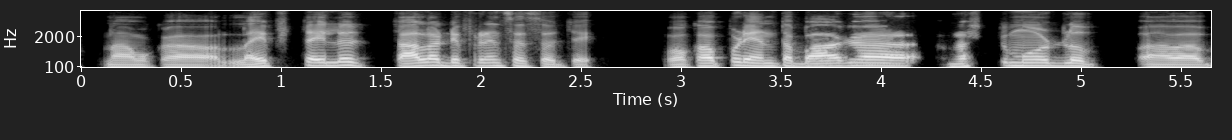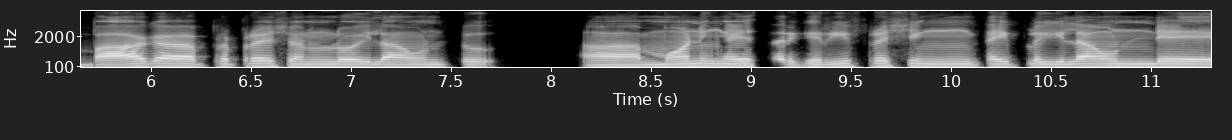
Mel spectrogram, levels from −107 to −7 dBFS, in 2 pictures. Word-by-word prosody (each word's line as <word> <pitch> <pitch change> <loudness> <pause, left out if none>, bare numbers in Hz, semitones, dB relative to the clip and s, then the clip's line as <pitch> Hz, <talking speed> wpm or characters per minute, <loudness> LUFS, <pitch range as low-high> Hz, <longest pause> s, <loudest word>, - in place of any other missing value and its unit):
నా 110 - -1
ఒక 100 - -12 0.4
లైఫ్‌స్టైల్‌లో 160 +7 +2 0.2
చాలా 140 +5 +6
డిఫరెన్సెస్ 160 -3 -2
వచ్చాయి. 100 - -6 0.4
ఒకప్పుడు 145 +8 +2
ఎంత 140 +1 -1
బాగా 145 +4 +4 0.4
రెస్ట్ 130 +5 -5
మోడ్‍లో 155 -2 +2 0.4
ఆహ్, 110 -1 +2 0.2
బాగా 130 +4 +4 0.2
ప్రిపరేషన్‍లో 125 -2 -2
ఇలా 120 0 +1
ఉంటూ 115 0 -6 0.6
ఆహ్, 105 0 +1
మార్నింగ్ 130 +1 +1
అయ్యేసరికి 125 0 -2
రిఫ్రెషింగ్ 135 -1 -3 0.2
టైప్‌లో 125 +1 -2
ఇలా 125 +2 +3
ఉండే 130 0 +1
130 Hz, 120 wpm, -23 LUFS, 120-140 Hz, 0.6 s, చాలా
